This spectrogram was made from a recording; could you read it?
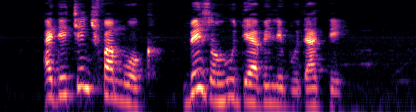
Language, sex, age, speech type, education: Nigerian Pidgin, male, 15-29, spontaneous, tertiary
